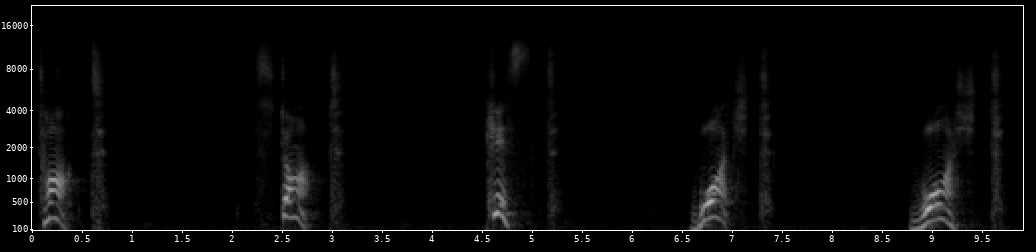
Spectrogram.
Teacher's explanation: if you're using voiceless sounds before the IDI you're gonna pronounce it like a T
